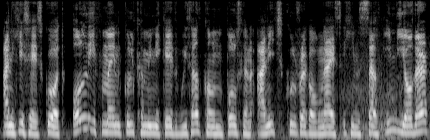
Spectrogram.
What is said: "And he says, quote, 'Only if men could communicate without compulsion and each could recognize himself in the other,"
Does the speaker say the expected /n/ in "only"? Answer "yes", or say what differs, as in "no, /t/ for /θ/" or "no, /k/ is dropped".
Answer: no, /n/ is dropped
